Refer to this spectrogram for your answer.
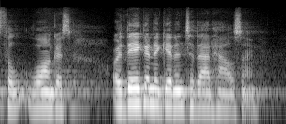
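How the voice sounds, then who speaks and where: In a New Jersey accent, a woman speaks with audible room echo around her. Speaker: homeless services administrator. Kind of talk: Q&A after a talk. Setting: church event with audience.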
